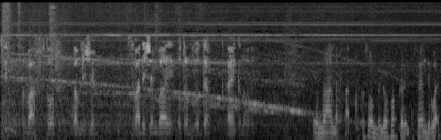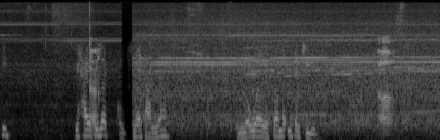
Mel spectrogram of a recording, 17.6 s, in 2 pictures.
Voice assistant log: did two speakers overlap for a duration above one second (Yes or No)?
No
